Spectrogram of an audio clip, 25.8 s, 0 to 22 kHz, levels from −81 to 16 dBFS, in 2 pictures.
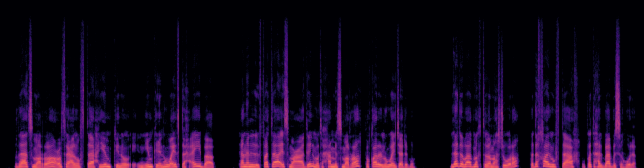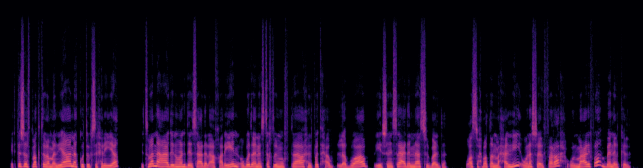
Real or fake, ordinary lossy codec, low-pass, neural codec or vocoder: fake; none; 19.8 kHz; codec, 44.1 kHz, 7.8 kbps, Pupu-Codec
